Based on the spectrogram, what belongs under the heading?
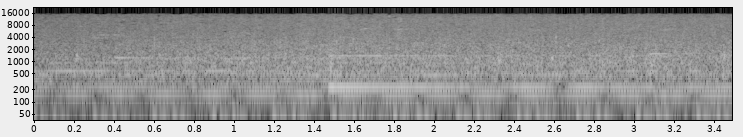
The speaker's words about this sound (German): Über einen langen Steg gelangt ihr direkt über den Abgrund, wo das Wasser in einer gigantischen Kaskade in die Tiefe donnert.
